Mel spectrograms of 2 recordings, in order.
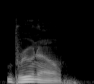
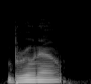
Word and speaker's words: Bruneau: But what I wanted to say in the certain parts was I was in Bruno. I think that's how you say it. It was spelled Bruneau. Bruno.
